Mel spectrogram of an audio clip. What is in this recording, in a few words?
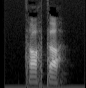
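"tahta", Turkish, male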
